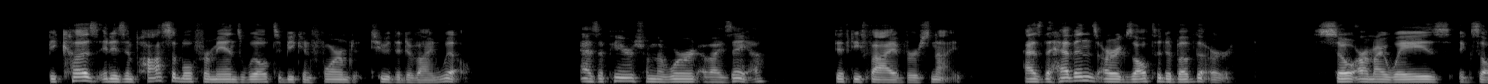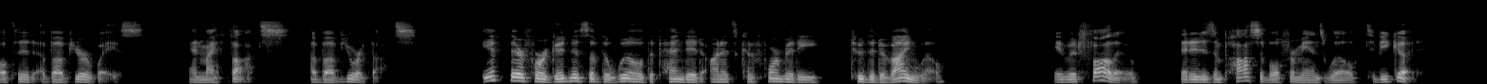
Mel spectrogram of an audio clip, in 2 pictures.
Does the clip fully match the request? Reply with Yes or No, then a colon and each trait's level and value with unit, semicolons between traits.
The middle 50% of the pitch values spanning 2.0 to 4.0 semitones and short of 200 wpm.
Yes: average, 3.1 semitones; average, 145 wpm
